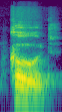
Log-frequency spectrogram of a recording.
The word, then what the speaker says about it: could: So let's look at the silent L, that is, you not pronounce the sound in these words. So, palm, bam, sam, walk, talk, stalk, yoke, should, could, would, folk, and so on.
